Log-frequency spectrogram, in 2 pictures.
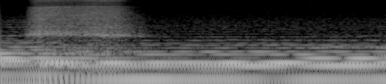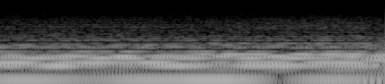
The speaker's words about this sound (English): Just breathe in and hold it there.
